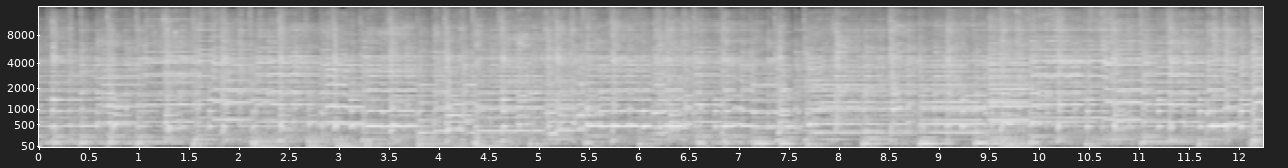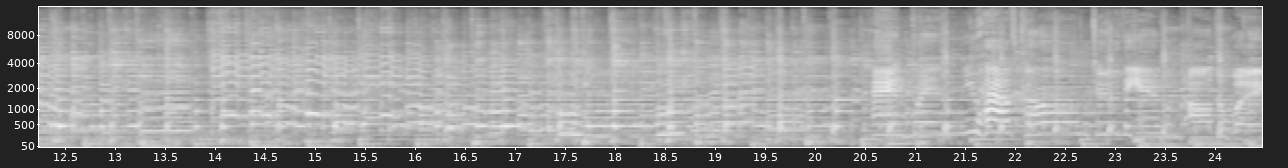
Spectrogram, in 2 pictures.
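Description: Bluegrass band playing an instrumental break with the fiddle taking the lead. Upright bass, acoustic guitar, mandolin and banjo keep a steady beat underneath.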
